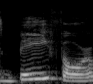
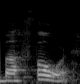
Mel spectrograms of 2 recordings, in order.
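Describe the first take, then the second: First: The first vowel is a full, clear vowel. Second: The first vowel is a weak schwa. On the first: This helps to remember the spelling. "we have to think of it as before when we spell it" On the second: This is how the word is normally spoken. "we say that with a schwa sound"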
